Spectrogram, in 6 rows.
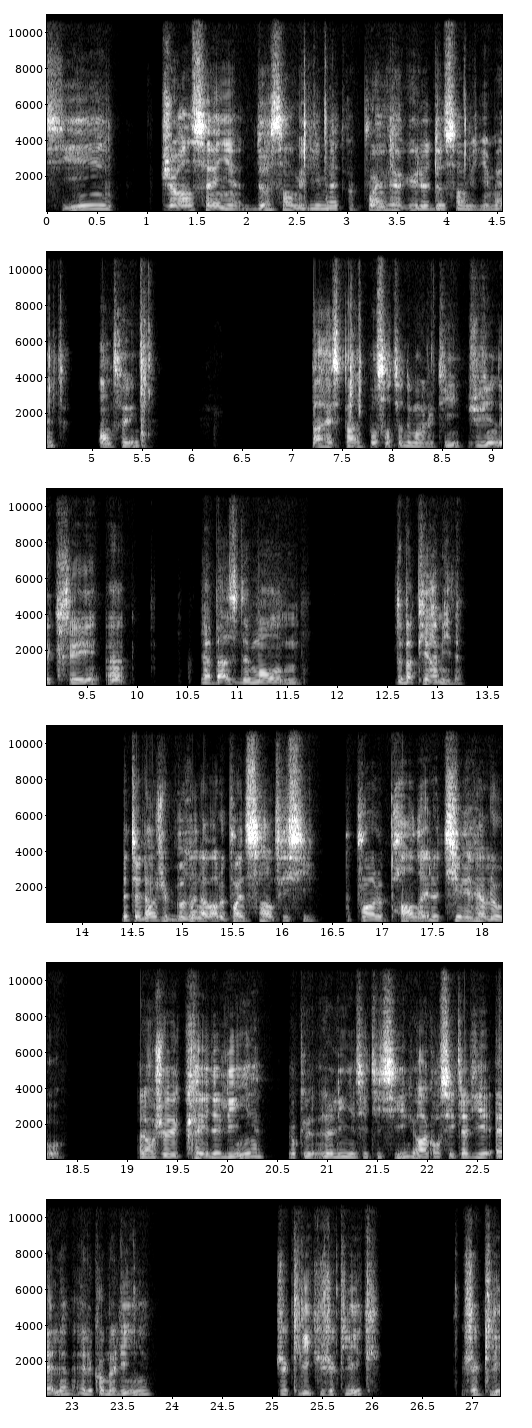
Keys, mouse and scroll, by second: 2.2-5.1 typing, 7.6 space, 8.4 middle click, 14.0 middle click, 14.1-16.0 scroll up 1, 19.2 i.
